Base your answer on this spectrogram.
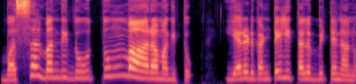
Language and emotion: Kannada, happy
